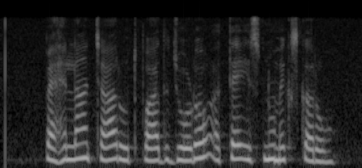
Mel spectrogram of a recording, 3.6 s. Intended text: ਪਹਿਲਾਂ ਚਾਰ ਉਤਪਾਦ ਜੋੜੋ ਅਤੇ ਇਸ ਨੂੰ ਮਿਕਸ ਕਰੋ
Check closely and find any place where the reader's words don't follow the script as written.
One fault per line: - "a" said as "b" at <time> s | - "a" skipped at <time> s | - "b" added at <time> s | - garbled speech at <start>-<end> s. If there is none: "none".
none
